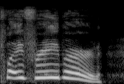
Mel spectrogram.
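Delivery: shrill, very high-pitched shouting scream. Narrating a scene where a woman in the stands calls out, screaming. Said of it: "One of them screams".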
